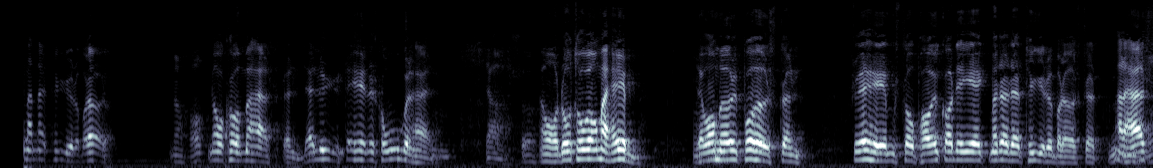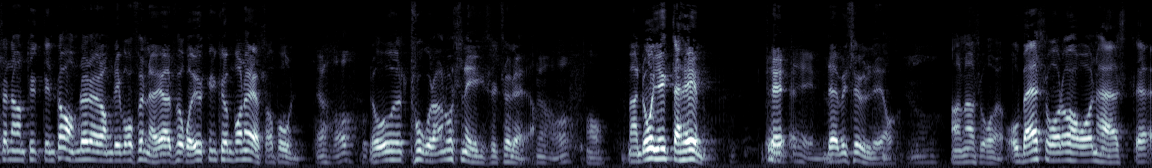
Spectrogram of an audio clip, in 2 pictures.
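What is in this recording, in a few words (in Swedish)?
Svinhult Östergötland, dialekter, svenska sagor; Folkminnen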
